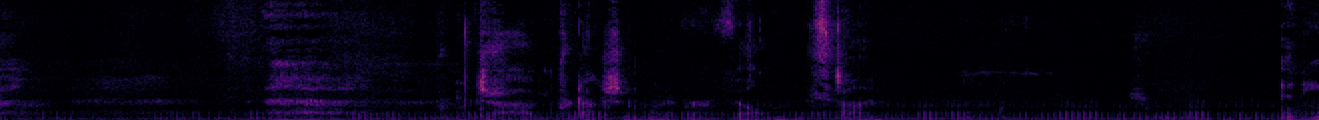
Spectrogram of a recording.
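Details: Cat's continuous low purr runs throughout under louder thumps, rustles and clicks, probably handling noise, with short sharp bursts scattered across the middle section.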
